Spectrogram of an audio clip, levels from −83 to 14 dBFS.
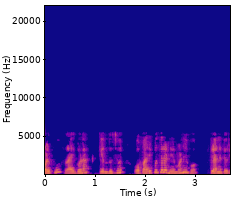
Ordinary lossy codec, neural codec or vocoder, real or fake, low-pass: AAC, 32 kbps; none; real; 5.4 kHz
